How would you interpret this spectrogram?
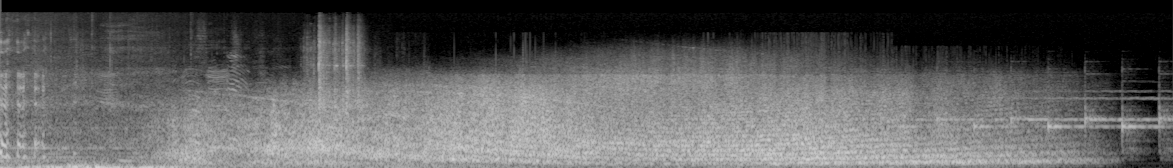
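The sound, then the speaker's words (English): Airplane engines start up, a loud, rushing roar with a whine that climbs and holds steady for several seconds before cutting off abruptly. “Start turning on the planes.”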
